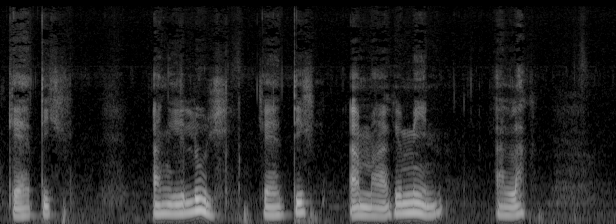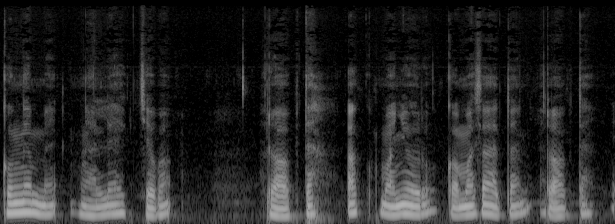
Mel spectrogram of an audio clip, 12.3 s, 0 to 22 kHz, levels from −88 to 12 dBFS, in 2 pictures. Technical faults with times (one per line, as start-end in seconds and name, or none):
0.00-12.31 generation loss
